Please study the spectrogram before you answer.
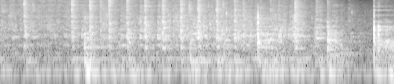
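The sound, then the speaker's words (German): A spoon stirs lukewarm milk warming in a pot on the stove, giving many quick, rhythmic scraping strokes at an even pace. The stirring is fairly loud and heard alone, with no talk. “Wollen wir doch nochmal nach der Milch gucken. Die wird, oh, schon lauwarm. Mal ein bisschen rühren, weil Milch, das wissen wir ja alle, die brennt gerne an.”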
